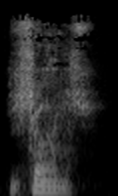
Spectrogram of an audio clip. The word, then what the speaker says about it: Jorge: Is that Portuguese pronunciation is Jorge.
